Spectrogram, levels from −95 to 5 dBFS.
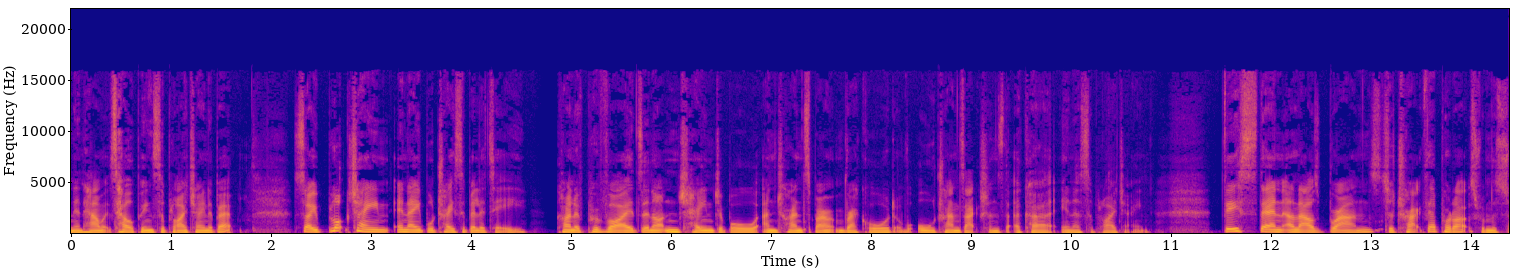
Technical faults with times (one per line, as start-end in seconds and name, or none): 9.63-11.28 sample clock jitter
